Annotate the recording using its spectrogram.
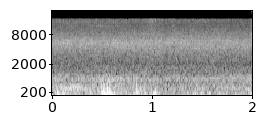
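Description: Wind buffeting the microphone outdoors: an uneven low rumble that swells briefly a couple of times.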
